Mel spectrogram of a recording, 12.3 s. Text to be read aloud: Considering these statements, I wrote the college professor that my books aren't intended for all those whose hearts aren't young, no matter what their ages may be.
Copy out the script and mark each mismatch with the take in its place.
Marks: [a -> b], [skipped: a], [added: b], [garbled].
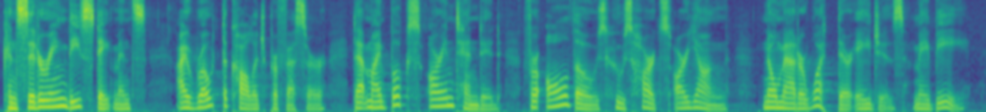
Considering these statements, I wrote the college professor that my books [aren't -> are] intended for all those whose hearts [aren't -> are] young, no matter what their ages may be.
